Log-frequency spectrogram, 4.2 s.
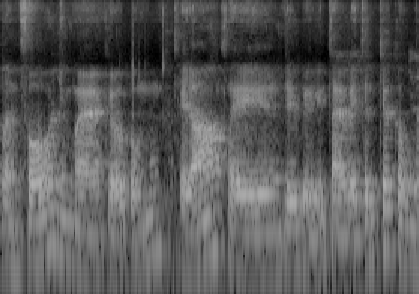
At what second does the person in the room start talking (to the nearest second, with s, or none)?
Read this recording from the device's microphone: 3 s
